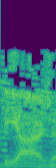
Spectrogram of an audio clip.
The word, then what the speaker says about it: Diage: And one of the people responsible for moving the Beatles along to success, lady named Mickey Diage, I believe is how you pronounce her name, D-I-A-G-E.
